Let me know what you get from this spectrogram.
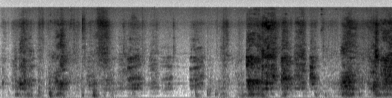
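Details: Newfoundland dogs wrestling in play, a steady stream of grumbling growls and huffs, quieter at first, then louder, harsher snarling bursts in the second half.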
